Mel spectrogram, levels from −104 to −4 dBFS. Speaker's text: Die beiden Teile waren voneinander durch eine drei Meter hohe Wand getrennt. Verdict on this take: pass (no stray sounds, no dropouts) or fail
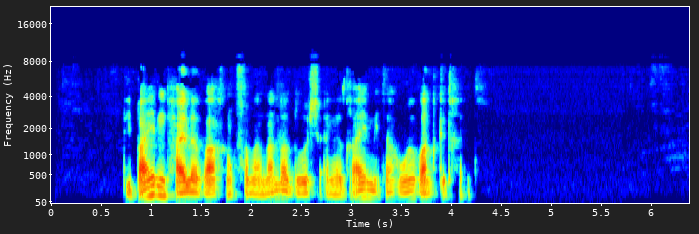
pass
